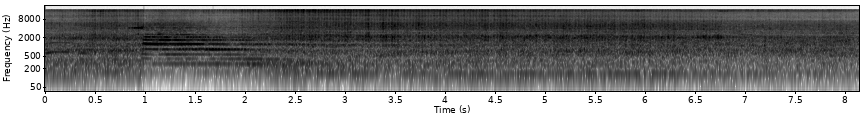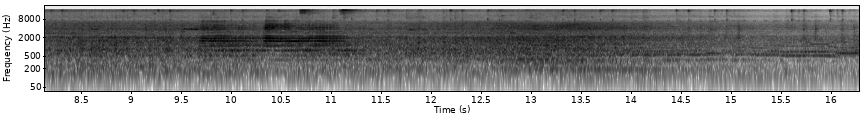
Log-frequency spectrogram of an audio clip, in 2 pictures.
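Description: Passing locomotive-hauled passenger train: steady wheel rumble and clatter with the diesel locomotive's engine, and two blasts of a train horn, a longer one about a second in and a shorter one about ten seconds in.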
